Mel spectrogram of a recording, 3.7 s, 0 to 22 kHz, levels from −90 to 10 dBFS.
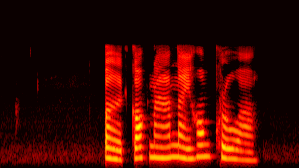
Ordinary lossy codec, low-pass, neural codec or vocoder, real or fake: none; 7.2 kHz; none; real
